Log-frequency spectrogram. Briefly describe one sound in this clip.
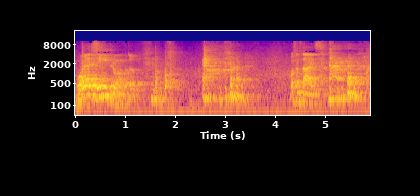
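A young man laughs softly.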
